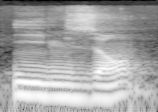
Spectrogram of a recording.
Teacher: notice here we have the liaison, we have a link. So we have ils ont, notice the pronunciation, the S actually does get pronounced this time.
